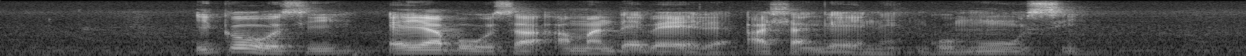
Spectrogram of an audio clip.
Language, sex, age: South Ndebele, male, 26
